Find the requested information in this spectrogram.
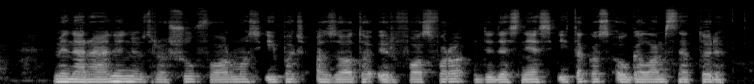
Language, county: Lithuanian, Kaunas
